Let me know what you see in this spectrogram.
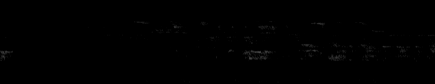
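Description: Faint birdsong: small birds giving quick, high chirps and twitters, starting about a second in.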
